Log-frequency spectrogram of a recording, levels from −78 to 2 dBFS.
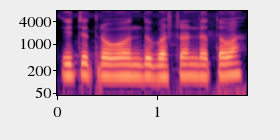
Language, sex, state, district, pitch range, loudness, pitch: Kannada, male, Karnataka, Koppal, 145-150 Hz, -16 LUFS, 145 Hz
